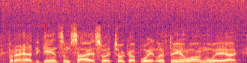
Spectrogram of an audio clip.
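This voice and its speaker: Someone with an American accent speaks at a very fast pace over noticeable background noise. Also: man. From US, small town. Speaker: professional wrestler. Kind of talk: interview.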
